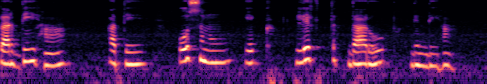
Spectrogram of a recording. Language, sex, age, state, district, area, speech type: Punjabi, female, 30-45, Punjab, Muktsar, urban, spontaneous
